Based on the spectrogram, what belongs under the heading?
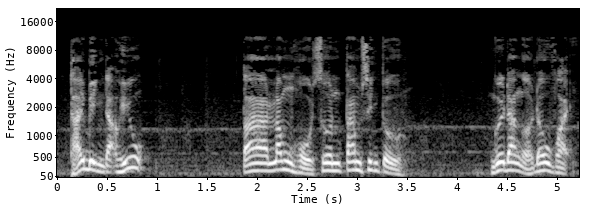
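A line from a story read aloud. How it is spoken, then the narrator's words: Shouting. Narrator (Vietnamese): tiếng hét của Trường Sinh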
